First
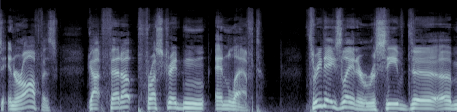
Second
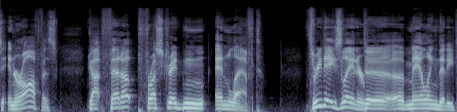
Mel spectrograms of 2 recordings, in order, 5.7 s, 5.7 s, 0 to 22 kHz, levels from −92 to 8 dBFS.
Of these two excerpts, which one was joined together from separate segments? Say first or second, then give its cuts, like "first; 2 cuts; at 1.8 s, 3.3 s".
second; 1 cut; at 4.5 s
